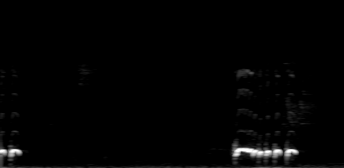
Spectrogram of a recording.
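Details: Zebra dove, a local bird, with the tail of one phrase, a long quiet pause, then a full song phrase of six rapid, beaded coo notes that rise briefly before rolling on at one pitch.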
